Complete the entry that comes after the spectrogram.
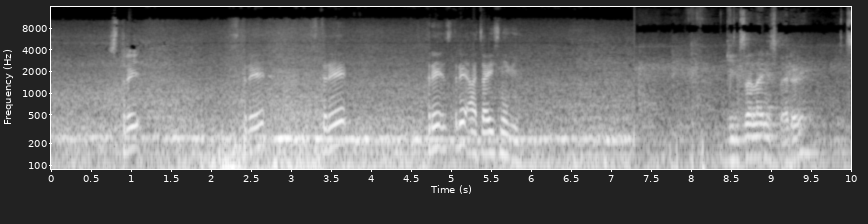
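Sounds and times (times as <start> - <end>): steady low hum: 0.0 - 10.0
street background noise: 0.0 - 10.0.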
